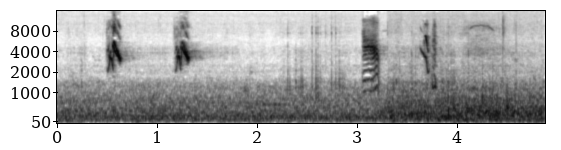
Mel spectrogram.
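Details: Sparrows coming to be fed, recorded on 28 November 2021: short, bright chirps, two close together, then a pause and two more, over a low, steady rumble of background noise.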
